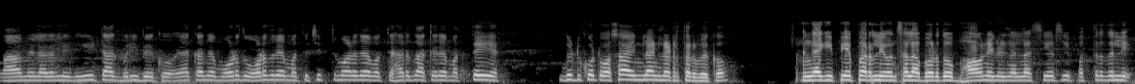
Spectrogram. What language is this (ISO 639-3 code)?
kan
